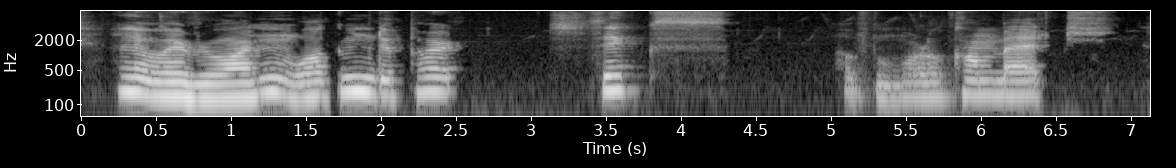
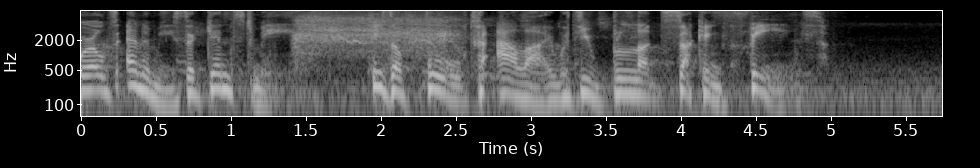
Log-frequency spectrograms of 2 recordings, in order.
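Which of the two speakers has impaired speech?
The first: cerebral palsy; limbs affected.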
